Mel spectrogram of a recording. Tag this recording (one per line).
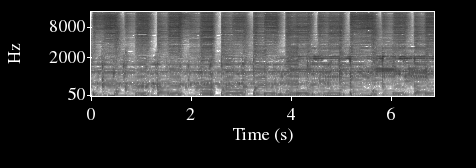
ambient
background
d
dark
dee-m
drastic
ey
glitch
harsh
idm
m
noise
pressy
processed
soundscape
virtual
